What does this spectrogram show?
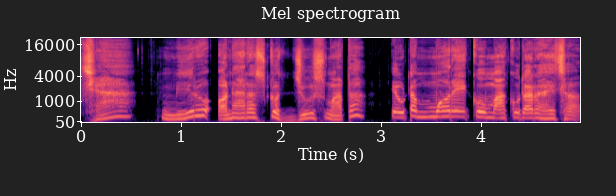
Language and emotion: Nepali, disgusted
